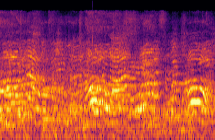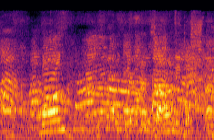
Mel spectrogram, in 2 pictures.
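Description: A group of young children chattering and calling out all at once, many high voices overlapping.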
